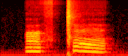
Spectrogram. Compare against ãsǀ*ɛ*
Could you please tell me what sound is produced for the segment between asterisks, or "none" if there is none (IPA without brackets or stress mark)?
ɛ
